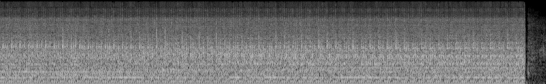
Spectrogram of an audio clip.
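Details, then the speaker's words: Honda Del Sol with turbocharged D16 engine and full exhaust off the turbo, first start-up after build: fast light ticking over a busy idle, then engine cuts off; owner suspects it may need a valve adjustment, likely typical as metal warms up. "It sounds like it might need a valve adjustment. Um I'm sure it's probably pretty typical, especially once the metal parts start getting warmed up and stuff."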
